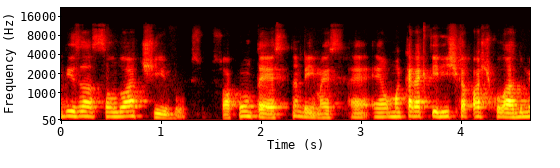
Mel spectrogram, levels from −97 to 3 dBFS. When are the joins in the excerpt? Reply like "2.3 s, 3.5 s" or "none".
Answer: none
